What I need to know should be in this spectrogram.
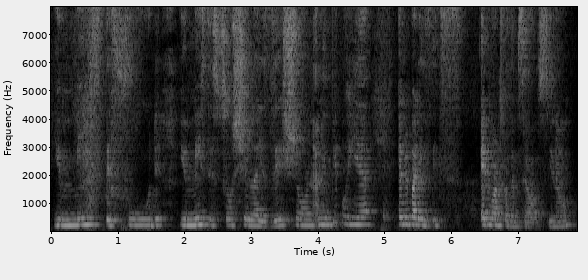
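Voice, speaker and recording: A woman's voice: medium pitch, fairly even intonation, moderate pace, dark tone, roomy sound, distant mic, slight background noise, low-quality recording. A middle-aged woman, talking candidly in a casual vlog and often repeating "you know". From Kenya. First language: Ugandan. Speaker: vlogger. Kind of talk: casual reflective monologue.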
